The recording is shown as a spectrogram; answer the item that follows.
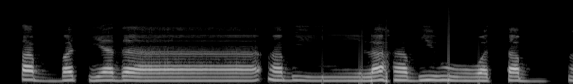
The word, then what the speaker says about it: لهب: تبت يدا أبي لهب وتب জি ما রুবেল ভাই, হায়ের উচ্চারণটা লাহা, লাহা, এখানে যেন ওই হলকের মাঝে চাপ না লাগে। লাহাবিউ, লাহাবিউ না হয় এটা তো খোলাখুলি।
